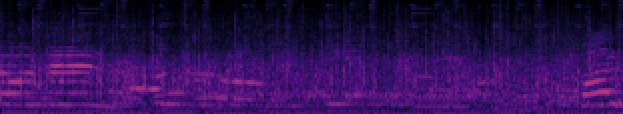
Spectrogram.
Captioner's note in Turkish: Alkış sesi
